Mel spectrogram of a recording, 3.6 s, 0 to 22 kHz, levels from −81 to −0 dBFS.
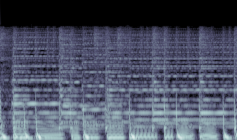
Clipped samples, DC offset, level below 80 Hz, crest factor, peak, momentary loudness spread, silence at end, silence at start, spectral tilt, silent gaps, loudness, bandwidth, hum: under 0.1%; under 0.1%; -26 dBFS; 14 dB; -4 dBFS; 3 LU; 0 s; 0 s; -5 dB/octave; none; -19 LUFS; 10.5 kHz; none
